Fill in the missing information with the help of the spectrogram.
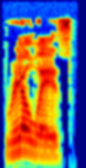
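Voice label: "railways", British English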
